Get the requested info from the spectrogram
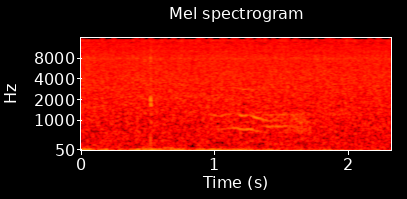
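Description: A tennis ball struck once by a racket, a single sharp click about half a second in, over a low steady rumble. A short, wavering animal call follows in the second half.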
